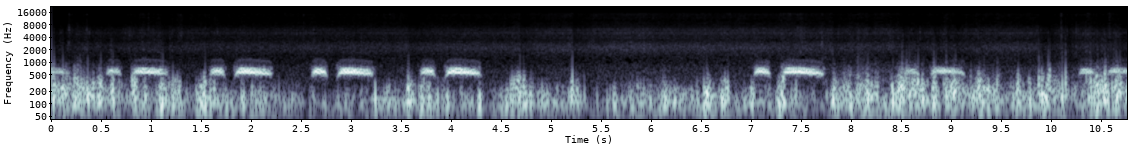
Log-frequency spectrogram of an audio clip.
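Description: Spotted doves cooing in short repeated phrases of two or three notes, one run of phrases through the first four seconds and another from about seven to nine seconds, over a steady low rumble.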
